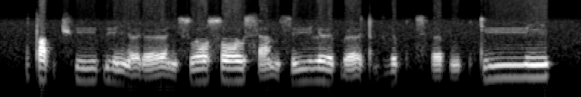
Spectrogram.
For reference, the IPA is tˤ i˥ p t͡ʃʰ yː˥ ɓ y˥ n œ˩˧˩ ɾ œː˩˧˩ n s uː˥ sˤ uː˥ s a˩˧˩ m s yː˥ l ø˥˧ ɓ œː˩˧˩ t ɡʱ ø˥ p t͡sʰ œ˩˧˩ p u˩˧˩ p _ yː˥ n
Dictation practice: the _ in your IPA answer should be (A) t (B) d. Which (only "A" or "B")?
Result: A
